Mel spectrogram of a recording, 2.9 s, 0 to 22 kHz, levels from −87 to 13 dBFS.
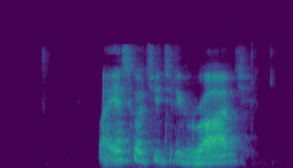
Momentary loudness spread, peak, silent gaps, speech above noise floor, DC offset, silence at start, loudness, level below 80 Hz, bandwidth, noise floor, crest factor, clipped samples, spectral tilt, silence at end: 13 LU; -10 dBFS; none; 55 dB; under 0.1%; 1 s; -28 LUFS; -76 dBFS; 7.6 kHz; -83 dBFS; 22 dB; under 0.1%; -5 dB/octave; 0.5 s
